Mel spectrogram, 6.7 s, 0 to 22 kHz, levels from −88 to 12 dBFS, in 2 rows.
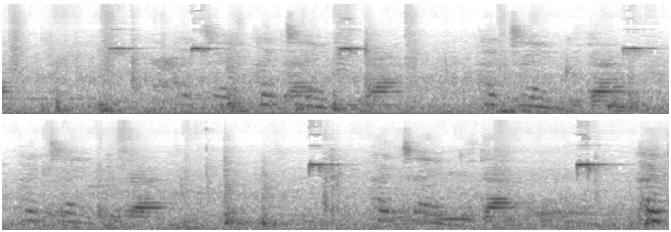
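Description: From start to finish, the sound is rough and grainy, with tonal parts smeared into hiss instead of the swirling, hollow quality of MP3. This is likely Opus compression in its CELT music mode at a rate that fits about 24 kbps. When bits ran short, the encoder kept each band's energy but filled detail with folded or noise-like content. A spectrogram shows full bandwidth up to about 20.4 kHz with few holes, but harmonics look blurred and speckled.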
